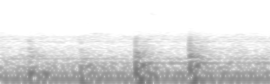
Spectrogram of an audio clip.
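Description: A freshly baked Irish brown soda bread loaf is picked up and tapped twice to check that it is baked through. Two short, dull, low thuds with almost no ring mark the loaf as done, which a skewer coming out clean confirms.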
